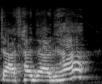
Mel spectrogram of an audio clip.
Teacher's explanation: जब मैं यहाँ पर बात करूंगा चा वर्ग की तो चा वर्ग का उच्चारण स्थान तालु बन जाएगा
